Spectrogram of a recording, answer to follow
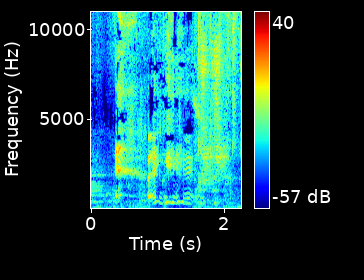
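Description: Short wordless voice sounds: a few brief, gasp-like utterances and one longer wavering vocal sound, with no clear words.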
